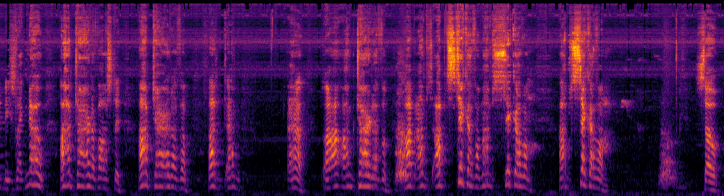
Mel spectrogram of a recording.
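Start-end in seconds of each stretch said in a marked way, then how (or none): 0.4-9.1 higher, sputtering, fed-up boss; a boss complaining to his son about the rebel; fed-up rant. Retold or imitated. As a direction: splutter it like you can't take any more. Mad and cussing up a storm.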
